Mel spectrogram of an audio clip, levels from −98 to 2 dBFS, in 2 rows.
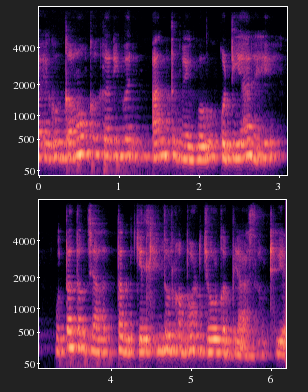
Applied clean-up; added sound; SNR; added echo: neural mask model DeepFilterNet 3.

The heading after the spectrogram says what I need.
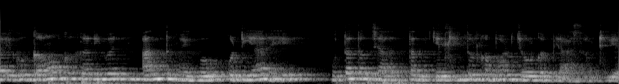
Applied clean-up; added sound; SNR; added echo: none; Knock / Wood; 19 dB; reverberation time 0.9 s.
